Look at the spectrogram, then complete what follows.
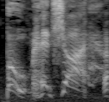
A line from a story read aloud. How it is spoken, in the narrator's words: Ken yelled out in excitement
